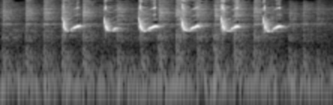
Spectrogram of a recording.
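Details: Six crisp falling-then-rising chirps from an olive-backed tailorbird, evenly spaced about a third of a second apart, with low background noise.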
